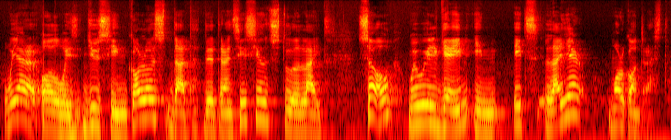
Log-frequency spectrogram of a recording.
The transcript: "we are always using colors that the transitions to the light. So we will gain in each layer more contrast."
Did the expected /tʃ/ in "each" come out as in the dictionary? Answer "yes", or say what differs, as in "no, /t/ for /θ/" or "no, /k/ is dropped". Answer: no, /s/ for /tʃ/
